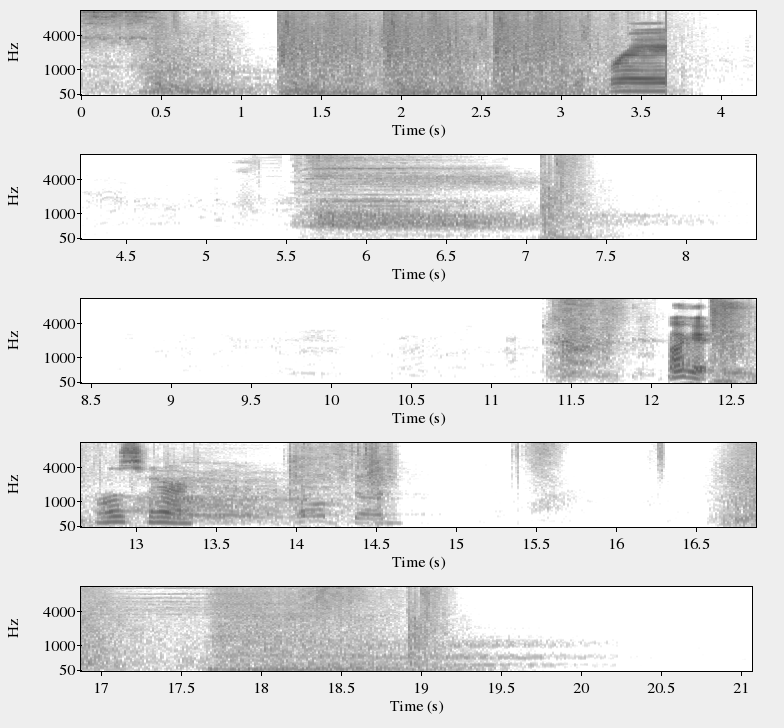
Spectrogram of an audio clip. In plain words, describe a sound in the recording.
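Magical game effects whoosh and chime in bursts.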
